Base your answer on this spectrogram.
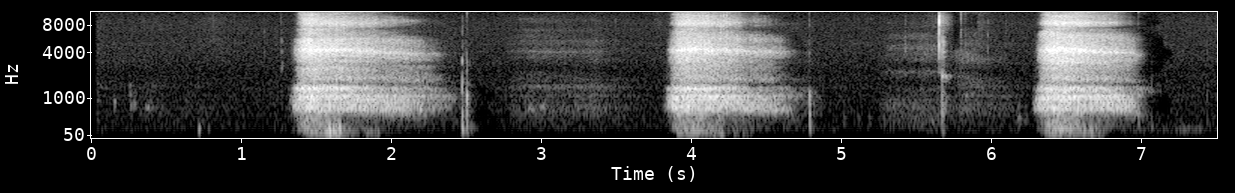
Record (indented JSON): {
  "exhalation_length": "7.5 s",
  "exhalation_amplitude": 10719,
  "exhalation_signal_mean_std_ratio": 0.42,
  "survey_phase": "beta (2021-08-13 to 2022-03-07)",
  "age": "45-64",
  "gender": "Female",
  "wearing_mask": "No",
  "symptom_none": true,
  "symptom_onset": "8 days",
  "smoker_status": "Ex-smoker",
  "respiratory_condition_asthma": false,
  "respiratory_condition_other": false,
  "recruitment_source": "REACT",
  "submission_delay": "1 day",
  "covid_test_result": "Negative",
  "covid_test_method": "RT-qPCR"
}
